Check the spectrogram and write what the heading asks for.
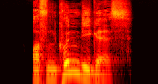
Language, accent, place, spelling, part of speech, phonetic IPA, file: German, Germany, Berlin, offenkundiges, adjective, [ˈɔfn̩ˌkʊndɪɡəs], De-offenkundiges.ogg
- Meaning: strong/mixed nominative/accusative neuter singular of offenkundig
